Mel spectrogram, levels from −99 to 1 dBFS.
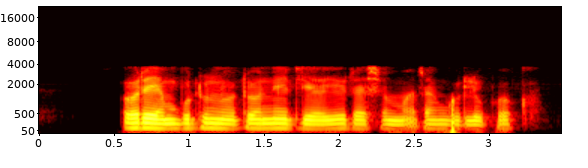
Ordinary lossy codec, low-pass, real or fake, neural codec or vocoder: none; 3.6 kHz; real; none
